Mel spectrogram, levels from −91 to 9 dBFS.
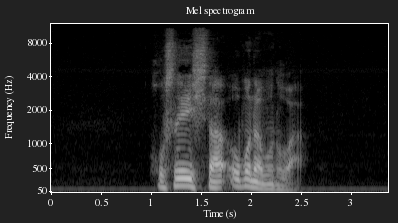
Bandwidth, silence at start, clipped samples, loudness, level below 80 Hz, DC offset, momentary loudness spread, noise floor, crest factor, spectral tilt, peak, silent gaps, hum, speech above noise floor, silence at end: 11 kHz; 1.05 s; under 0.1%; -27 LUFS; -58 dBFS; under 0.1%; 18 LU; -66 dBFS; 18 dB; -6 dB/octave; -12 dBFS; none; 50 Hz at -50 dBFS; 40 dB; 0.9 s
